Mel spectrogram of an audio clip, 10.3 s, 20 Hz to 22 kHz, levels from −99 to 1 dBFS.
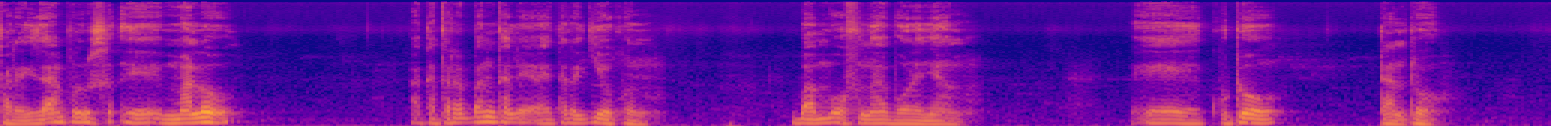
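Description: Listening through the speech, nothing stood out as a technical fault at any point.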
